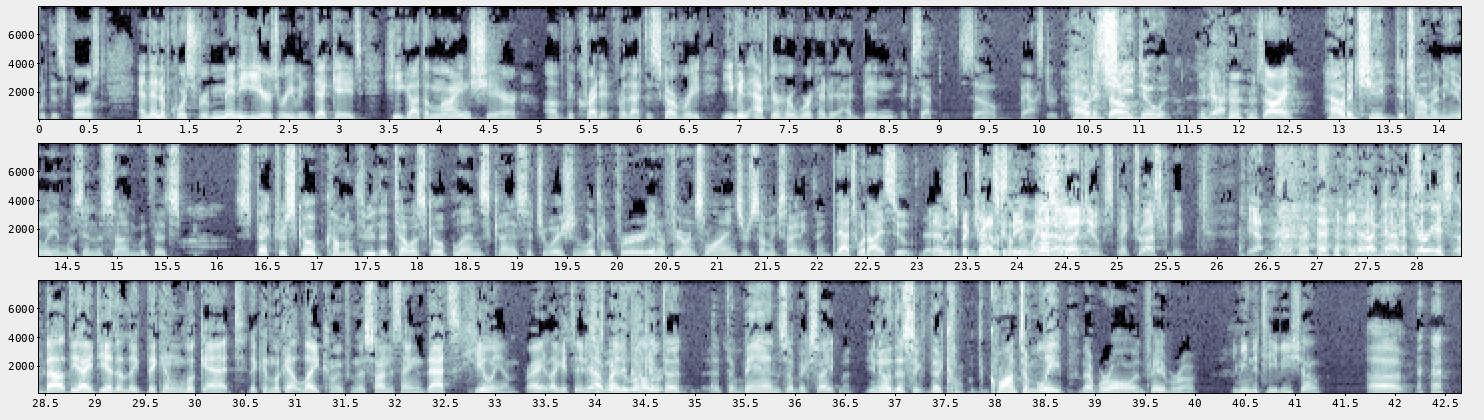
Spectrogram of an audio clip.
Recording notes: SGU Live from NECSS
